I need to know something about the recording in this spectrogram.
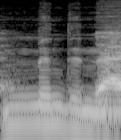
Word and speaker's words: Mindanao: Yeah, Mindanao.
